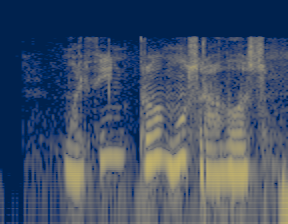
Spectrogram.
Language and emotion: Russian, sad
